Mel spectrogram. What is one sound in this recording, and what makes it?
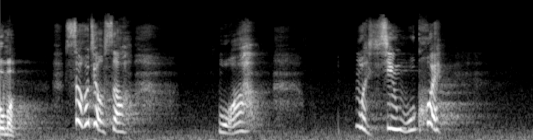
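A young woman speaks firmly.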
